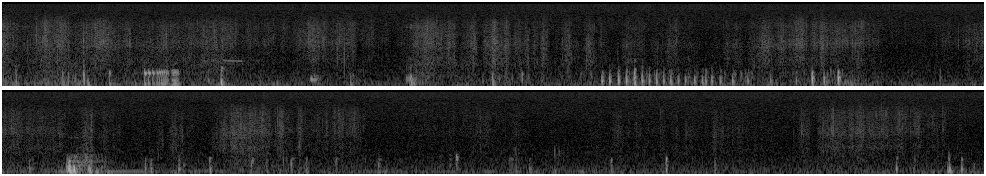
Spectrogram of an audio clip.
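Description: Low gurgles, rumbles and small pops over quiet room noise; stomach growling from hunger, a harmless sound of the gut moving gas and fluid.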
